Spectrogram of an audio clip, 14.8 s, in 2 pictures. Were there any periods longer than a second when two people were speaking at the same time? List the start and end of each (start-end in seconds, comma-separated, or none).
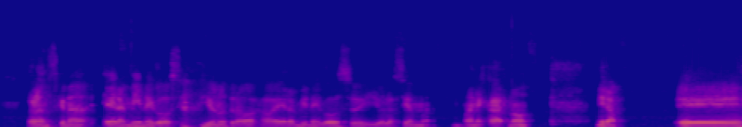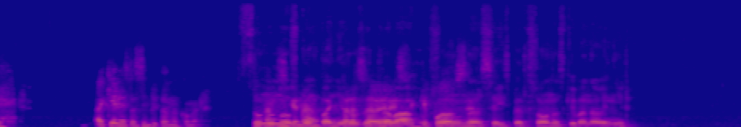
10.0-12.2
